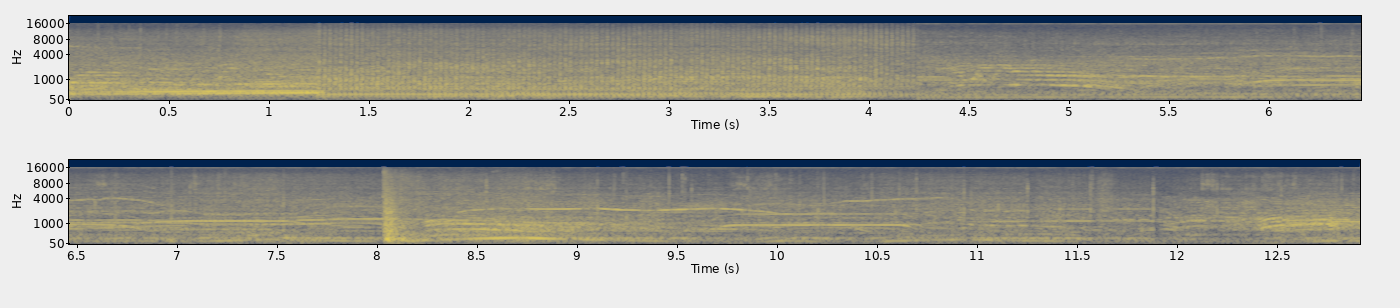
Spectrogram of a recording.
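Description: Speedway sedans' engines running steadily, then revving up and down over and over as the battered cars push and spin into each other. A single sharp bang of a car impact about eight seconds in.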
